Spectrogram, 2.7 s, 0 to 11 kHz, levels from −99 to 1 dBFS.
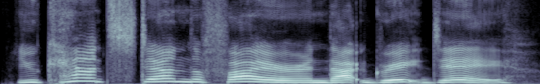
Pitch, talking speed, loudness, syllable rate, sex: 285 Hz, 200 wpm, -17 LUFS, 3.7 syllables/s, female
